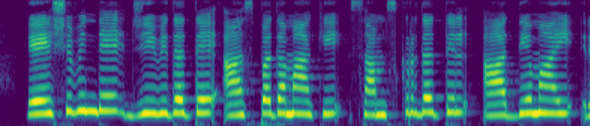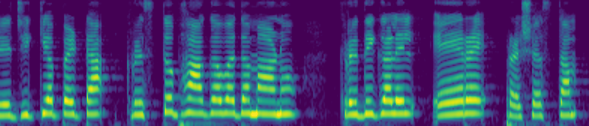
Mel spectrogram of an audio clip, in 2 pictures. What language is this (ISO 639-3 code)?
mal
